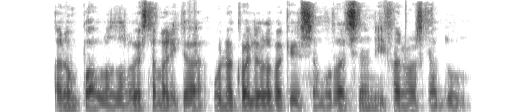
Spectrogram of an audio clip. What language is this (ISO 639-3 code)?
cat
